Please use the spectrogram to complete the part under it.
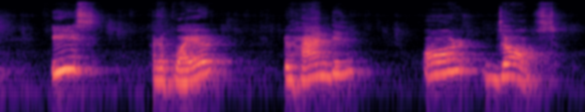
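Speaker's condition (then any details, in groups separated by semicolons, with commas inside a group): No condition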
